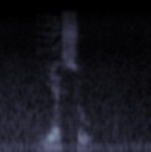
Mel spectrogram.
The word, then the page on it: Yesu: Aneityum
